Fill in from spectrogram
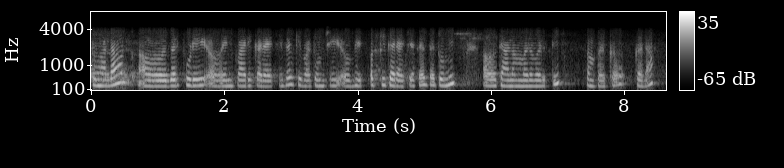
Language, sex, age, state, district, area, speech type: Marathi, female, 18-30, Maharashtra, Ratnagiri, rural, conversation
